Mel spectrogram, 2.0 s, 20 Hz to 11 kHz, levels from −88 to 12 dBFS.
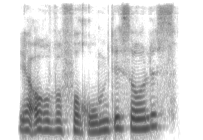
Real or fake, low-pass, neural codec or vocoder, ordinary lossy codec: real; 9.9 kHz; none; Opus, 32 kbps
